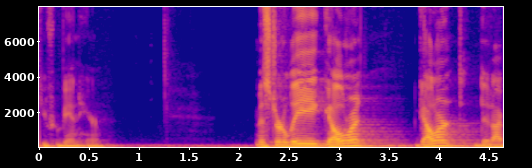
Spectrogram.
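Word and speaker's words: Lee Gelernt: United States thank you for being here Mr Lee Gant Gall did I pronounce that correctly sir thank yes thank you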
